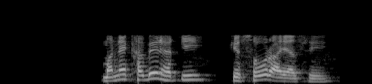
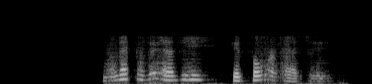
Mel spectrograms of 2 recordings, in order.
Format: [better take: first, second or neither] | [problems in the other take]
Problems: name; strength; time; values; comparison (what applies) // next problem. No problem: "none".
first | noise reduction (neural separator model SepFormer WHAMR!)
